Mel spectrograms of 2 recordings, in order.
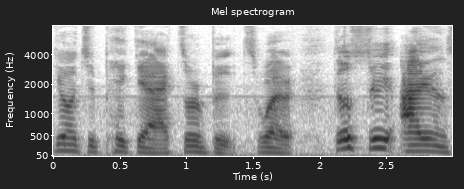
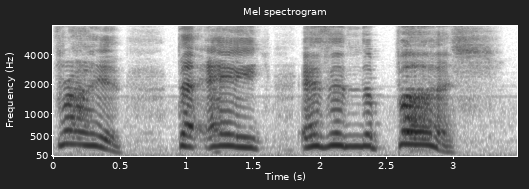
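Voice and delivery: high shouted yell; 10 semitones higher, 6 dB louder than usual. Retelling what they shouted at someone who was not there, retelling a yell. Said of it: "And I was yelling at him".

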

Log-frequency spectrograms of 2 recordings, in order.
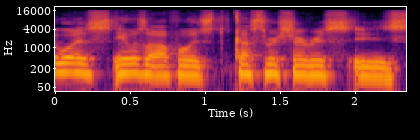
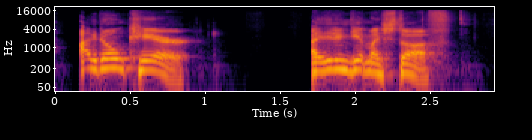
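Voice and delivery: dismissive, high, uncaring mock scream of a woman; 6 semitones higher than usual. Retelling a lady yelling at a worker, imitating her screaming. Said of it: "some lady was like screaming".

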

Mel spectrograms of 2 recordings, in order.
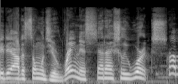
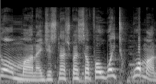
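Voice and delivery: boastful, bragging, put-on Jamaican accent. Retelling how a man bragged to his buddies, in a put-on Jamaican accent. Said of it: "I have no clue why I just played Jamaican accent right there".

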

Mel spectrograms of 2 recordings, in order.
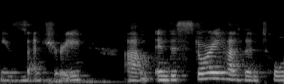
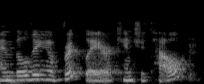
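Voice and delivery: normal talking voice

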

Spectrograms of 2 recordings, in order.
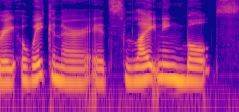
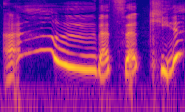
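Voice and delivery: very high, swooping, squealy cutesy gushing voice; 11 semitones higher, 3 dB louder than usual. Showing how someone with this trait laughs and talks: cute little squeal. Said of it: "she squeals a little bit like".

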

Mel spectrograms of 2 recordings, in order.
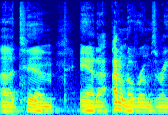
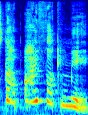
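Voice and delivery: high, mock yelling. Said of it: "she yells in the middle of the restaurant".

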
